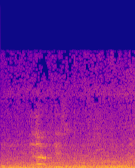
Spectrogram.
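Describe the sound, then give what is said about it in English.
Steady low rumble of a bus driving, a continuous engine and road drone, with faint muffled voices underneath. “Bus surfing.”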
